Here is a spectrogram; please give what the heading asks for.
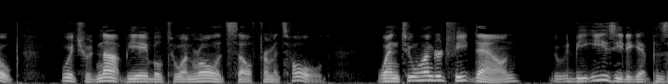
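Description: Throughout, the speech sounds watery and swirly, with s sounds chirping metallically, likely from MP3 compression at a low bitrate around 32 kbps, not simple low-pass filtering. From 1.65 to 1.68 s, pre-echo: a hiss about 24 dB above the background rises just before an attack. The codec's long block, apparently never switched to short blocks, spread its noise backwards, unlike a click or ordinary background noise.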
